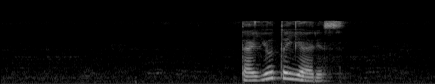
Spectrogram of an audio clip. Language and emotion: Russian, neutral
